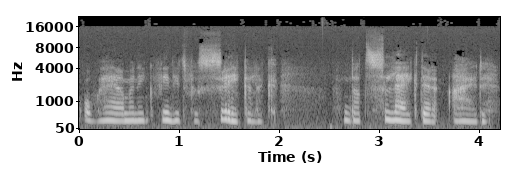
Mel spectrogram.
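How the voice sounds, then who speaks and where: A woman playing a gentle, pious young fiancée in a Dutch radio play, earnest and pleading, with a breathy voice. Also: on the high side, flat delivery, unhurried.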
